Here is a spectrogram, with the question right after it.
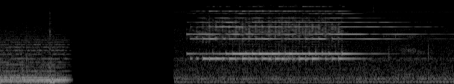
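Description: A telephone bell rings with a bright metallic trill, cut off by a second of silence, then a louder, sustained electronic ringing that lasts several seconds, close and without any voices.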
